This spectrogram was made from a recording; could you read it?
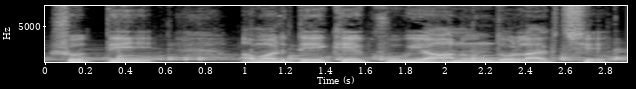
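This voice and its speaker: A man voicing a warm-hearted, eager village man in a cartoon, with an emphatic, exclamatory delivery. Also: fairly low pitch, a little slow, natural voice. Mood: moved. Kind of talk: Bengali cartoon voice acting. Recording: music playing behind the voice.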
